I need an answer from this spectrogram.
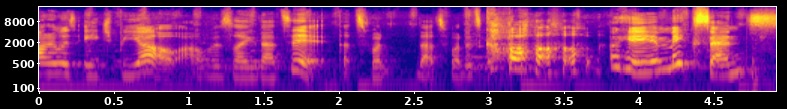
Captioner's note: laughs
